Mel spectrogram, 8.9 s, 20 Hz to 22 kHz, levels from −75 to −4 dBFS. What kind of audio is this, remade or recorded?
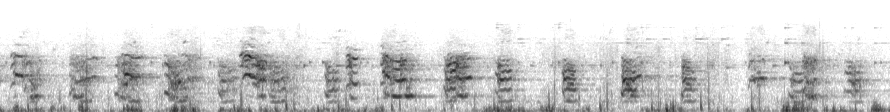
recorded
